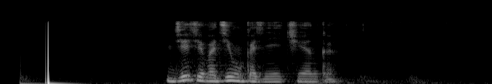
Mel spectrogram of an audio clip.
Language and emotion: Russian, neutral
